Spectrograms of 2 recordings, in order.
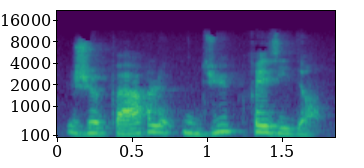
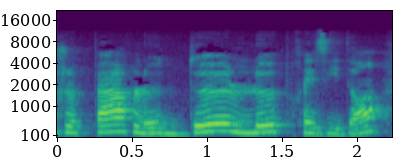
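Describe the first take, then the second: First: Preposition and article merge into one word. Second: Preposition and article are said as two words. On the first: The speaker calls it right. "dites du" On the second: The speaker calls it wrong. "mais ne dites pas de le"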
